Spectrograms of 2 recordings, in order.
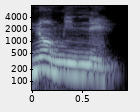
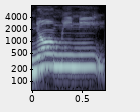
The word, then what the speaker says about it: nomine: Entonces, esta palabra simplemente es nomine, nomine. ¿Ven? No es ni nomini ni nómina, simplemente nomine, ¿sí? Con una E al final.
